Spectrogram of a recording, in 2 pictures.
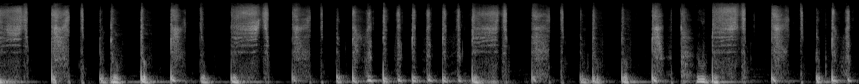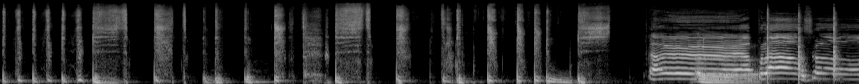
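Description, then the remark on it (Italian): A single voice performs live beatboxing on Radio Time, making drum sounds with only the mouth: a fast, steady groove of punchy kick-like thumps, sharp clicks and hissing snare bursts, then ends with a loud stretch of pitched, warbling vocal tones. “Ecco, okay, facciamo capire cos'è la beatbox live”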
